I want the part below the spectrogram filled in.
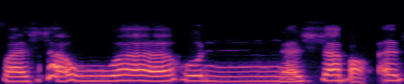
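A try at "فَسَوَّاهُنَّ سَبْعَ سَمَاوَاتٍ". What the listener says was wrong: Sab tak bagi dia lembut lagi qalqalah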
